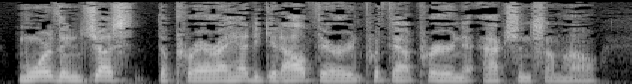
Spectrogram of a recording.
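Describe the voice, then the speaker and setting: Against a quiet background, a man with an American accent sounds somewhat breathy. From US Midwest (Omaha, Nebraska). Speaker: diocesan ministry director. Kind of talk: interview. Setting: studio.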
